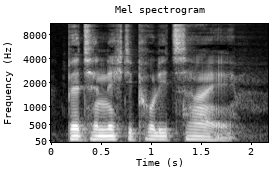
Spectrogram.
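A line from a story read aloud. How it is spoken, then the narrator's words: Soft groan. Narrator (German): stöhnte leise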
